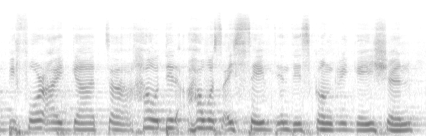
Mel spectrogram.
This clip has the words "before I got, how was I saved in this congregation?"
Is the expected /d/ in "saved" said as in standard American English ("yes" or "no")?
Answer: yes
